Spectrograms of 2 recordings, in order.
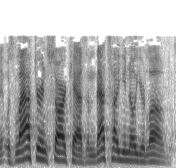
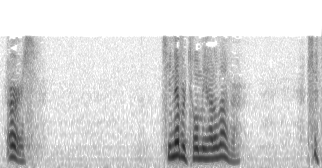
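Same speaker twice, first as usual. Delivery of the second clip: usual speaking voice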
